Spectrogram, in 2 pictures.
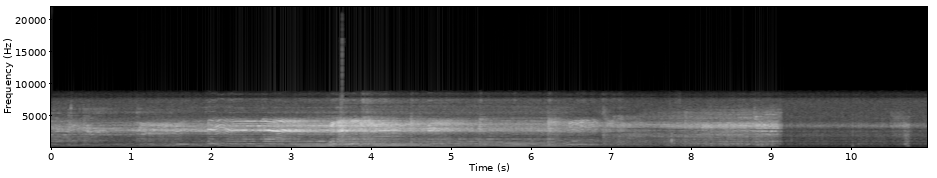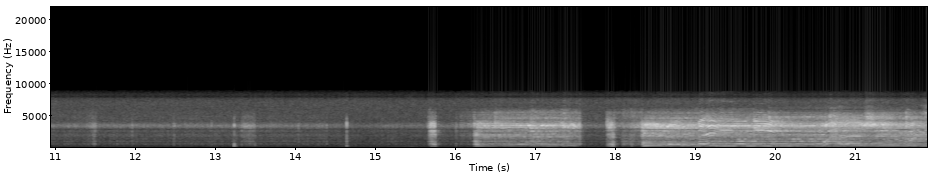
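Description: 1949 Radio Industrija Nikola Tesla Kosmaj 49-11 four-valve superhet radio playing a music broadcast through its speaker. About nine seconds in the music cuts off to a quieter stretch with scattered clicks and crackles as the dial is tuned between stations. Music from another station comes back in about four seconds before the end.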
